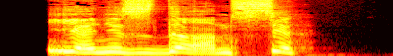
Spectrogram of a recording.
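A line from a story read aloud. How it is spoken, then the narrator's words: Sobbing. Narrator (Russian): всхлипывала Лиана Диана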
